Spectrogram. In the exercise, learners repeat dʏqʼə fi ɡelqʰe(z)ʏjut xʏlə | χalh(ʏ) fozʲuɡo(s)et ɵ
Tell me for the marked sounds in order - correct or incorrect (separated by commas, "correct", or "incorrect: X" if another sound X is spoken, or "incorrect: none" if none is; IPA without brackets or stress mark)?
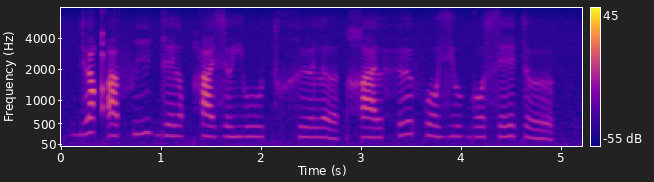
correct, correct, correct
